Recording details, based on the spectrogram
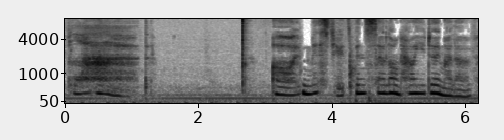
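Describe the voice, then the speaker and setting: A woman playing a friendly, attentive saleswoman in a whispered ASMR roleplay, speaking softly in soothing customer-service patter with endearments. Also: a little high, slow pace, slight background noise, voice pushed up. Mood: affectionate. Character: friendly attentive saleswoman at a vampire coffin shop. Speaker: ASMR performer.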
